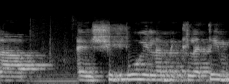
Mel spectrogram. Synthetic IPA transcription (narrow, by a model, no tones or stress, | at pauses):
a | ʃibujlamiklat̪im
